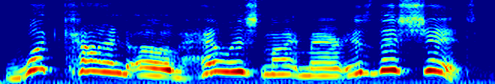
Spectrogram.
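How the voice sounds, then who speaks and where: High-voiced older man, exasperated and profane. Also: very animated, extremely slow, a little mellow. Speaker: reaction video host. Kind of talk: off-the-cuff reaction commentary.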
